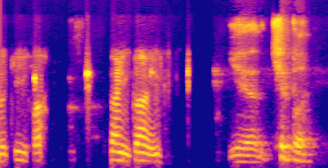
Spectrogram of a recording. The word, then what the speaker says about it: kippah: Yeah, one of them they call it yarmulke, and the other one they call it a kippah. Same thing. Yeah, Kippa. I think it's pronounced in English Kippa.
